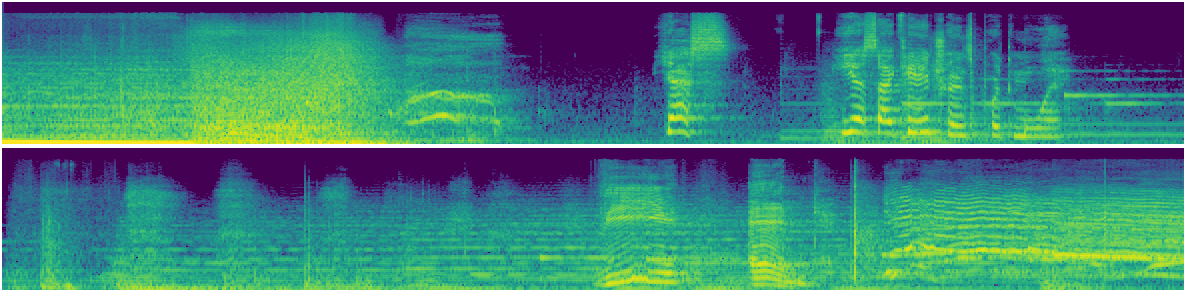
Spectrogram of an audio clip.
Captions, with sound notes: - ( gasps ) - Yes. Yes, I can transport them away. ( panting ) The end. ( cheering )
